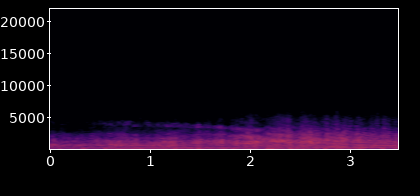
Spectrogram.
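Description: Red Arrows jet aircraft pulling up, a steady loud engine roar that fills the whole span with broadband rumble and a constant tonal whine.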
